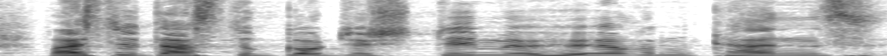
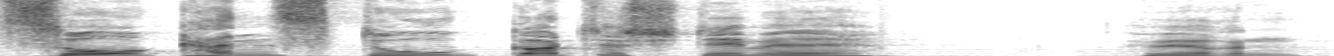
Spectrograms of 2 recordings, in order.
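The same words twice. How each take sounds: First: Said in the usual way. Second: Very slow, each word weighed, "Gottes" carried and falling; slow title announcement. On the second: Shown as a demonstration. Preacher announces the sermon title to the church, slow and weighty. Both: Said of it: "der Predigtitel lautet".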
